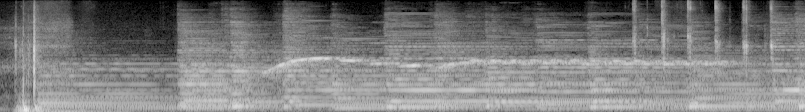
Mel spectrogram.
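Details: The cockatoo Tico sings Stairway to Heaven, holding a long sustained note wavering with vibrato over strummed acoustic guitar.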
